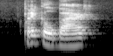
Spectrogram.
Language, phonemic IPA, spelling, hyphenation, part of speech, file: Dutch, /ˈprɪ.kəl.baːr/, prikkelbaar, prik‧kel‧baar, adjective, Nl-prikkelbaar.ogg
- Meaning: irritable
